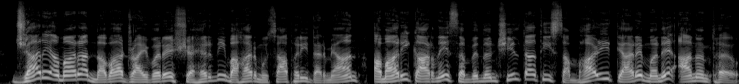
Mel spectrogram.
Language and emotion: Gujarati, happy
